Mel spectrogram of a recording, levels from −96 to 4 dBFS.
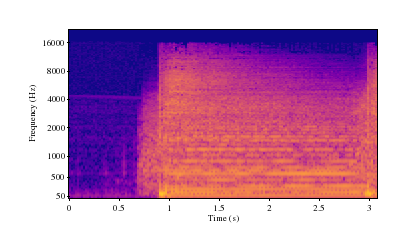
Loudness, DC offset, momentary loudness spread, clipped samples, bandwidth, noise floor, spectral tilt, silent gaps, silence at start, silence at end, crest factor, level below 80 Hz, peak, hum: -18 LUFS; under 0.1%; 6 LU; under 0.1%; 16 kHz; -61 dBFS; -4 dB/octave; none; 0.7 s; 0 s; 18 dB; -32 dBFS; -2 dBFS; 60 Hz at -45 dBFS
